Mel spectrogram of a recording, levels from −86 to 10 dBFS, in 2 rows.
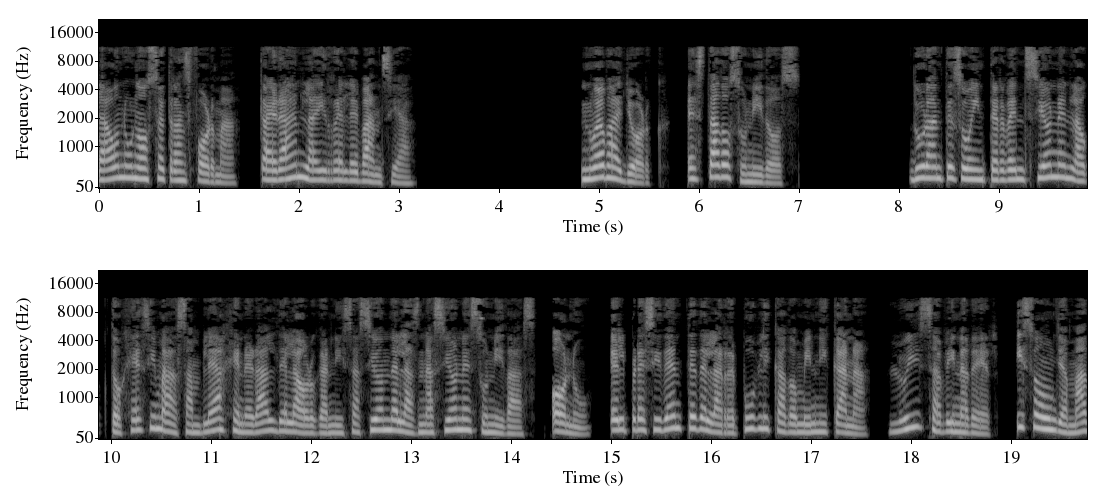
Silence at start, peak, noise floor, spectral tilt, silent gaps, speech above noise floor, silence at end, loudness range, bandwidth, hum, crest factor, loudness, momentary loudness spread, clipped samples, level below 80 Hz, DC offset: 0 s; -6 dBFS; under -90 dBFS; -4.5 dB/octave; 3.18-4.81 s, 7.03-8.09 s, 14.34-14.38 s; over 67 dB; 0 s; 3 LU; 12 kHz; none; 16 dB; -23 LUFS; 8 LU; under 0.1%; -70 dBFS; under 0.1%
